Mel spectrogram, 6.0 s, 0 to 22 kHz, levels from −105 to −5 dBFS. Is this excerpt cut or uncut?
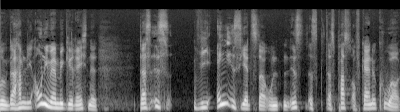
uncut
